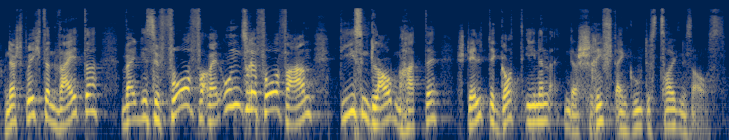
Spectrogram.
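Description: Husky preacher in his fifties. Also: a little high, a little slow. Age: 50s. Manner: conversational, lively preaching with restarts. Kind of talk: sermon.

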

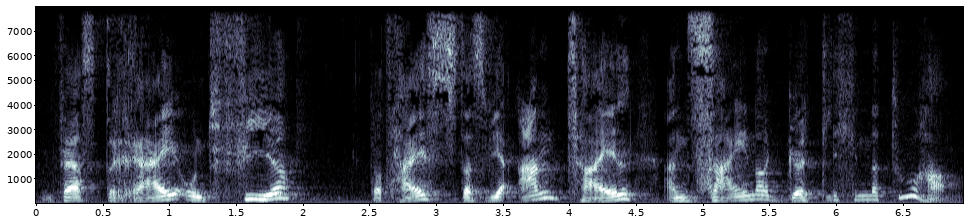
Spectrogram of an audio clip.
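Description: A man preaching a sermon, lively and warm in his asides, with some self-deprecating humor. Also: mid-range voice, slow, a little hiss or hum. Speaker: pastor.

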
